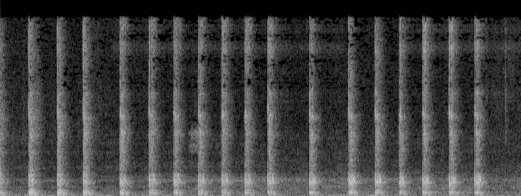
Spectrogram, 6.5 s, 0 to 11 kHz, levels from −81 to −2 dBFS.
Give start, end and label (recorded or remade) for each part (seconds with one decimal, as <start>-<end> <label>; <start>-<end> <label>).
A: 0.0-1.4 recorded; 1.4-4.3 remade; 4.3-5.0 recorded; 5.0-6.5 remade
